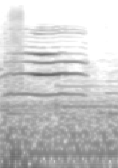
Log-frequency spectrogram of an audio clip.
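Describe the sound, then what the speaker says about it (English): A feral domestic cat named Blueberry gives a single close, clear meow with a rising then falling tone, heard alone. "He is just attacking me. He's just a feral cat."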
